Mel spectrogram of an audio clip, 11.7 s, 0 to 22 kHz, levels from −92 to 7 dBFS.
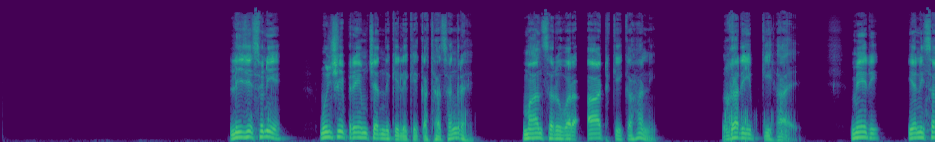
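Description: DAB burbling breaks into the speech at 3.13 to 3.45 s, 5.27 to 5.93 s, 7.01 to 7.14 s and 9.06 to 9.94 s: weak reception lets a small share of bit errors slip past error correction, corrupting MP2 sub-band samples so short blips of noise break through.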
